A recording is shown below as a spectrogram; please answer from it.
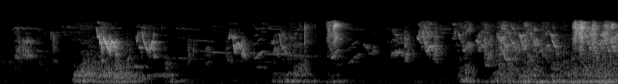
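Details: Budgies in an aviary colony make uneven chattering: scratchy squeaks and short warbled notes, some louder bursts near the end.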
